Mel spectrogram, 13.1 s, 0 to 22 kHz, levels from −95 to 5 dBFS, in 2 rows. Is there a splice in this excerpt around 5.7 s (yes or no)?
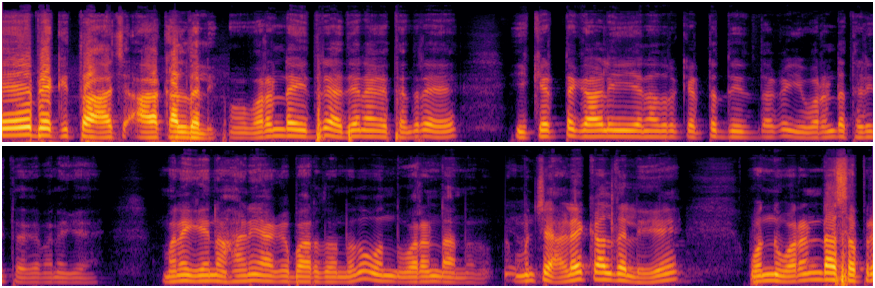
no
